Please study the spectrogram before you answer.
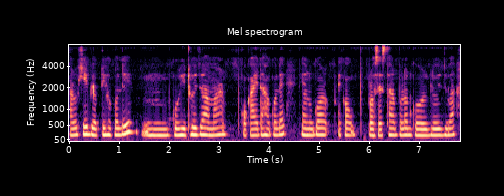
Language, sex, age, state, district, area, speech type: Assamese, female, 18-30, Assam, Lakhimpur, rural, spontaneous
